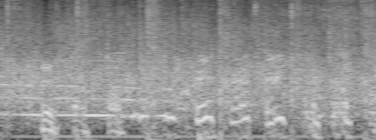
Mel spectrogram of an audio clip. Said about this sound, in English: and the crowd goes crazy.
